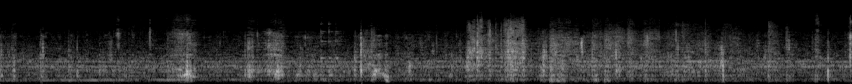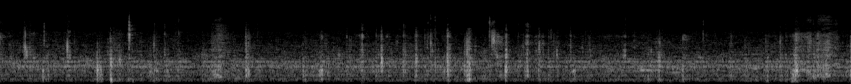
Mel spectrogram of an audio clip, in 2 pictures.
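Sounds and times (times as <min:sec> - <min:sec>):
woman chewing and lip smacking: 0:00.0 - 0:01.7, 0:05.8 - 0:17.0
faint steady hum: 0:00.0 - 0:17.0.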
